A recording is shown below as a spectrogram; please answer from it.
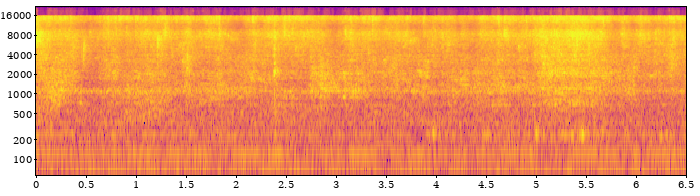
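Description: Water running steadily in a kitchen sink while tie-dye fabric is rinsed, a continuous faint hiss and splash with no talking.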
